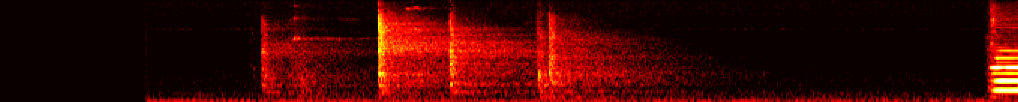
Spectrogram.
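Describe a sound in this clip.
An organ plays slow notes outdoors.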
